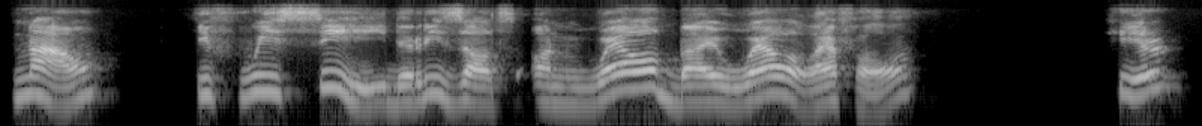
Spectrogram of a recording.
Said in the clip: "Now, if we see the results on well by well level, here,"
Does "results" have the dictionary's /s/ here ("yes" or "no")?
yes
